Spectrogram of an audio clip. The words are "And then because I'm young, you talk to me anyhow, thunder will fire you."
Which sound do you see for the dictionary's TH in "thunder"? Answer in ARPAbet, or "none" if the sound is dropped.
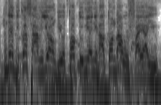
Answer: T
